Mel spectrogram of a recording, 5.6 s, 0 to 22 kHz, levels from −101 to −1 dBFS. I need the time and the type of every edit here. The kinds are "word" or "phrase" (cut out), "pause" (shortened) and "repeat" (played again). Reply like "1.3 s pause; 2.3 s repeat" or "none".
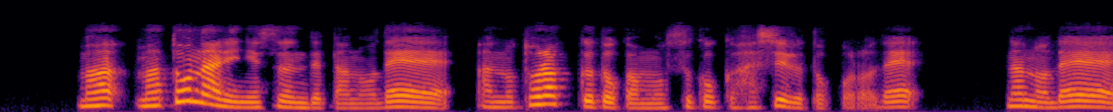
2.3 s pause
